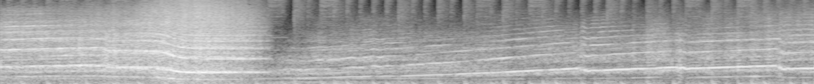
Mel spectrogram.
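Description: Race car engine sound effects revving and accelerating, the pitch climbing steadily. About two seconds in, one car gets louder and its pitch drops as it passes, then the engines climb again. Light background music plays underneath.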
